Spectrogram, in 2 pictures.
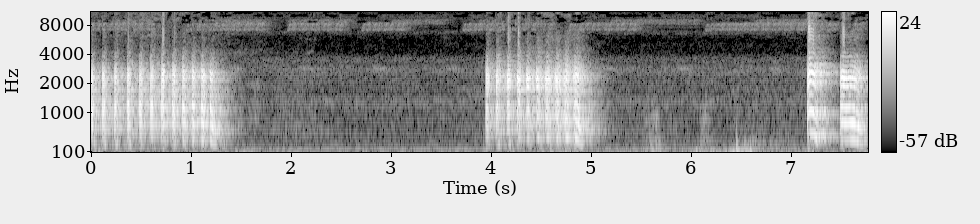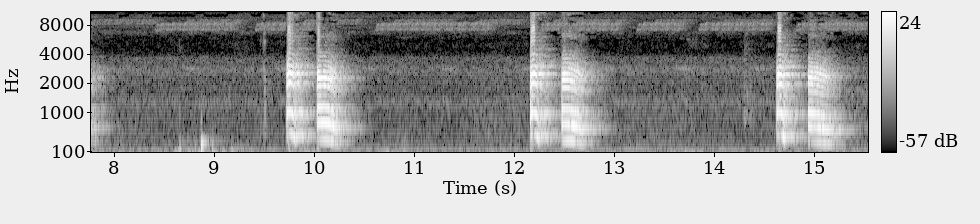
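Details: Tokay gecko (tắc kè) calling: two long buzzy, rattling bursts followed by four loud two-part 'to-kay' calls, each a sharp falling note then a lower one, repeated about every two and a half seconds, with a faint steady hum behind.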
